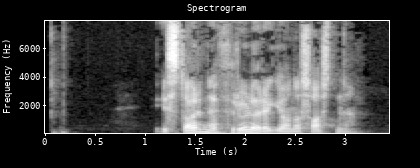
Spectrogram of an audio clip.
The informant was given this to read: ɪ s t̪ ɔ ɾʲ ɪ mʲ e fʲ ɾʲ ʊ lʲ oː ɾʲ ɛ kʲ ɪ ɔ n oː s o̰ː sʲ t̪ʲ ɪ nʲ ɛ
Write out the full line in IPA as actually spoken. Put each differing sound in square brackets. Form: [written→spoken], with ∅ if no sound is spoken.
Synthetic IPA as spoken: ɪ s t̪ ɔ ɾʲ ɪ [mʲ→nʲ] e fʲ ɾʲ ʊ lʲ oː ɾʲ ɛ [kʲ→ɡʲ] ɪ ɔ n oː s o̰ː sʲ t̪ʲ ɪ nʲ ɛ

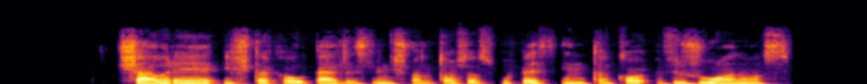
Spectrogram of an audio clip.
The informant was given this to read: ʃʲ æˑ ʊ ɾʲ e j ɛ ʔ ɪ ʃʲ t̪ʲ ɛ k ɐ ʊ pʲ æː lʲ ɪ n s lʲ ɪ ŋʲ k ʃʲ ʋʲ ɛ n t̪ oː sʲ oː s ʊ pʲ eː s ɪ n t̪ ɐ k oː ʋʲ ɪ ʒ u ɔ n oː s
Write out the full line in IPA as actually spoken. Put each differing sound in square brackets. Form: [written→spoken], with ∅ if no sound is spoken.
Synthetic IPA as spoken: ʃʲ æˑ ʊ ɾʲ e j ɛ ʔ ɪ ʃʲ t̪ʲ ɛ k ɐ ʊ pʲ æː lʲ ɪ [n→∅] s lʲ ɪ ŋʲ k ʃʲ ʋʲ ɛ n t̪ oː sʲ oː s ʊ pʲ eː s ɪ n t̪ ɐ k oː ʋʲ ɪ ʒ u ɔ n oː s

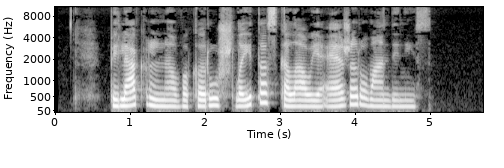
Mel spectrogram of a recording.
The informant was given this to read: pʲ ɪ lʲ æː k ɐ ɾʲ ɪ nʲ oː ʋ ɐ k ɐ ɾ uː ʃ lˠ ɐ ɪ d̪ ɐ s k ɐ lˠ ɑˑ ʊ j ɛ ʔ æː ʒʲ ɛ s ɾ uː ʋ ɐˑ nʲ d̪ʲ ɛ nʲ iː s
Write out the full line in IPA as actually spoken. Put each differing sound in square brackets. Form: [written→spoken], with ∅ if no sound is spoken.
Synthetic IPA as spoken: pʲ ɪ lʲ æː k ɐ [ɾʲ→lʲ] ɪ nʲ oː ʋ ɐ k ɐ ɾ uː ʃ lˠ ɐ ɪ [d̪→t̪] ɐ s k ɐ lˠ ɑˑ ʊ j ɛ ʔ æː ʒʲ ɛ [s→∅] ɾ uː ʋ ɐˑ nʲ d̪ʲ ɛ nʲ iː s

